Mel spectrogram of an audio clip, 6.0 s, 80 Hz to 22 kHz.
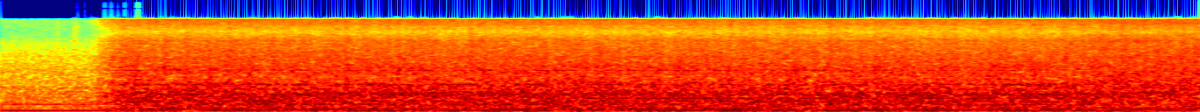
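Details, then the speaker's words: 1999 Chevrolet Tahoe 5.7L 350 V8 just after water pump replacement, started to warm up and check coolant: steady even idle under loud fan rush, no knocks, misses or squeals; running smoothly. "I'm going to go ahead and start it up, let it warm up, make sure the coolant's full."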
